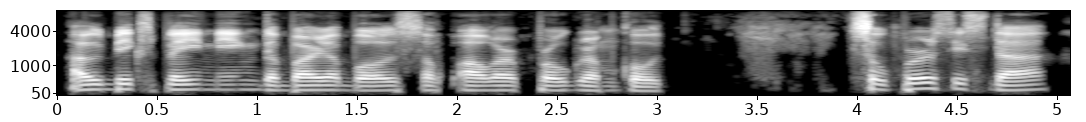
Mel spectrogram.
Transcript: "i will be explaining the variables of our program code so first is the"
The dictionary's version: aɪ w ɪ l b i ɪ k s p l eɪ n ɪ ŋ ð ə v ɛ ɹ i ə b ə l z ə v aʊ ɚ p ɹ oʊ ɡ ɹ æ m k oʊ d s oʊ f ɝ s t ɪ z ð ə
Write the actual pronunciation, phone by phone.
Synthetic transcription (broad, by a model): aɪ w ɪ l b i ɪ k s p l eɪ n ɪ ŋ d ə b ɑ ɹ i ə b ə l s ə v aʊ ɚ p ɹ oʊ ɡ ɹ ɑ m k oʊ d s oʊ p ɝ s ɪ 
